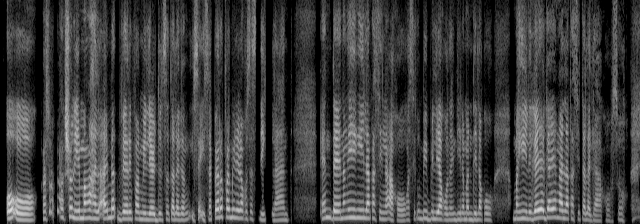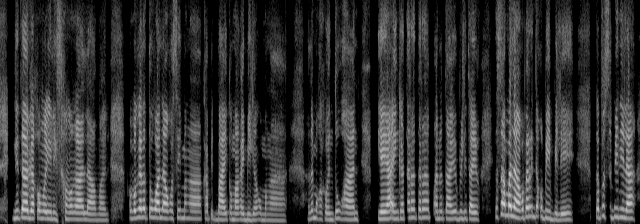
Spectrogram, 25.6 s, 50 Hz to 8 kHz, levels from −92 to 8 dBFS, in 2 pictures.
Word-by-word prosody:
Oo. 210 -6 +8
Kaso 255 - -6 0.2
actually, 305 -3 +6
yung 270 - +1
mga 275 +1 +6
hala 260 0 +3
I'm 275 +3 +3
not 310 - +3
very 245 +1 +2
familiar 230 -3 +2
dun 215 +1 -6
sa 230 - 0
talagang 220 -1 -3
isa-isa, 220 +2 -3
pero 295 +4 +2
pamilyar 295 -3 0
ako 255 - -10
sa 250 - -6
snake 215 -2 -4
plant. 205 +1 -8 0.6
And 290 +3 -4
then, 260 -1 +4
nanghihingi 290 0 +1
lang 270 -1 +2
kasi 260 -2 -5
nga 235 +1 0
ako, 190 0 -6
kasi 215 +3 -8
kung 255 0 -12
bibili 245 -1 -2
ako 220 -2 +1
na 210 - -9
hindi 220 +1 -10
naman 225 -1 -5
din 220 0 -6
ako 215 -1 -7 0.4
mahilig, 255 0 -1
gaya-gaya 290 +2 +6
nga 275 - +5
lang 255 -1 0
kasi 245 -1 -9
talaga 200 -5 -7
ko, 190 -1 -23
so 215 +6 -11 0.6
hindi 270 - -4
talaga 280 -3 +6
ako 270 +1 -5
mahilig 245 -2 -3
sa 200 - -4
mga 235 -1 -2 0.2
halaman. 205 -1 -6 0.4
Kumbaga 300 +3 +2
natuwa 300 -1 +1
lang 270 -1 +3
ako 265 - -8
kasi - - -7
yung 275 - -10
mga 260 -1 -8 0.2
kapitbahay 225 -3 -3
ko, 225 +1 -14
mga 220 0 -3
kaibigan 215 0 -9
kong 215 -1 -14
mga, 200 0 -10 0.7
alam 265 - -7
mo 270 - -8
kakwentuhan, 230 -1 -5 0.4
yayain 250 +1 +3
ka, 255 0 -7
"Tara, 290 +1 -4
tara, 295 0 -4
ano 255 0 -7
tayo, 250 0 -3
bili 255 +1 -11
tayo." 240 -2 -2 0.3
sasama 380 +4 +4
lang 285 -3 +7
ako 290 - -4
pero 325 +1 +3
hindi 345 - -4
ako 320 -2 -9
bibili. 225 -4 -5 0.4
Tapos 335 +4 -5
sabihin 300 0 -5
nila 265 0 +4
250 Hz, 200 wpm, -22 LUFS, 220-275 Hz, 0.7 s, Oo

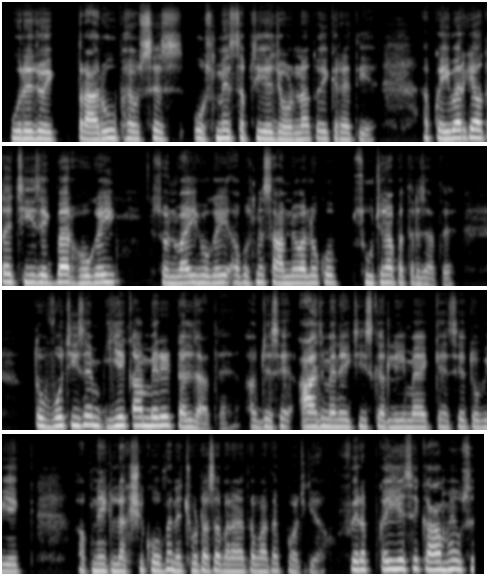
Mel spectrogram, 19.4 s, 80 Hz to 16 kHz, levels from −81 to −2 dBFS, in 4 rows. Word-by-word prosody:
पूरे 190 -1 +4
जो 190 +1 +4
एक 170 -2 0 0.2
प्रारूप 180 +1 +3
है 190 - +1
उससे 190 +3 +2 0.4
उसमें 195 +4 +1
सब 190 0 -2
चीज़ें 185 -3 +3
जोड़ना 165 0 0
तो 195 - -4
एक 185 0 -3
रहती 165 -2 -4
है। 140 - -14 0.5
अब 195 - -4
कई 185 -2 +4
बार 200 +1 +5
क्या 215 0 +4
होता 205 +1 +2
है 200 - +2
चीज़ 190 0 0
एक 180 -3 -1
बार 195 0 +7
हो 180 0 +1
गई, 195 +2 +2 0.5
सुनवाई 175 +1 +1
हो 180 -1 0
गई, 185 +1 0
अब 185 0 -5
उसमें 190 +3 -3
सामने 175 -1 +1
वालों 180 0 +1
को 190 0 -4 0.3
सूचना 190 +1 0
पत्र 180 -1 -6
जाता 145 -2 -10
है। 150 - -16 0.7
तो 215 - +2
वो 195 +4 +2
चीज़ें 220 +2 +2 0.2
ये 205 +4 +5
काम 210 -1 +4
मेरे 210 +1 +5
टल 175 -1 0
जाते 135 -2 -7
हैं। 180 +9 -24
अब 180 - -7
जैसे 185 0 -2
आज 185 +1 +5
मैंने 180 -1 +1
एक 170 - -6
चीज़ 180 -4 -2
कर 175 -2 -3
ली, 170 +1 -2
मैं 170 -1 -1
कैसे 175 0 -6
तो 170 - -6
भी 170 0 -3
एक 165 -1 -10 0.5
अपने 180 0 -1
एक 175 - -3
लक्ष्य 175 +3 0
को 195 -3 -1
मैंने 195 -5 0
छोटा-सा 185 +1 -2
बनाया 170 -1 -2
था, 180 - -5
वहाँ 170 -1 -4
तक 185 0 -7
पहुँच 160 -3 -10
गया। 155 -1 -15 0.3
फिर 215 -2 +1
अब 210 -1 -1
कई 225 0 +3
ऐसे 230 +1 0
काम 210 -2 +3
हैं 220 - +3
उस 210 0 -3
180 Hz, 240 wpm, -22 LUFS, 170-195 Hz, 0.7 s, बार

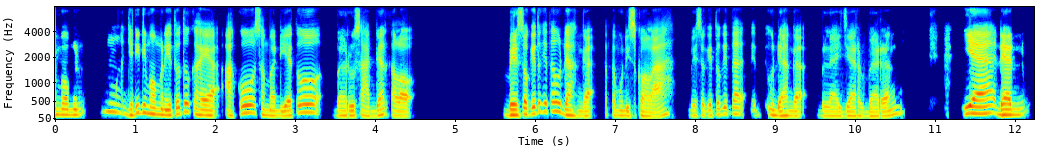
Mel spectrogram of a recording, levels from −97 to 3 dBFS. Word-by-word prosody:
momen 145 0 0 0.2
mmm, 225 -5 -6
jadi 140 +4 -1
di - - 0
momen 155 -4 +2
itu, 165 +4 0
tuh, 225 - +3
kayak 135 -5 +2
aku 185 +11 +2
sama 145 -8 -3
dia, 125 +1 +1
tuh, 210 +3 +1
baru 125 +1 -1
sadar 130 +4 -2
kalau 120 -5 0 1.2
besok 140 +5 +4
itu - - -2
kita 235 +2 0
udah 180 - +2
nggak 120 0 -3 0.2
ketemu 130 -1 -6
di 115 - 0
sekolah, 110 +2 0 0.3
besok 130 +1 -6
itu - - -4
kita 170 -1 -2
ed 130 +2 -16
udah 125 -4 +1
nggak 120 - -2 0.2
belajar 115 -1 -3
bareng. 115 +9 -3 0.7
Iya, 180 +1 +6
dan 145 +1 +5
140 Hz, 160 wpm, -24 LUFS, 120-170 Hz, 1.2 s, Iya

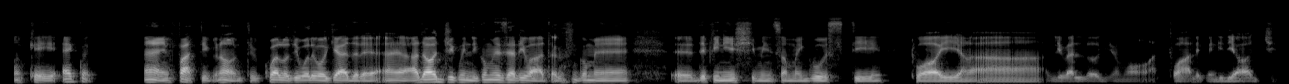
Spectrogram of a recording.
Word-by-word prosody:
Okay, 95 0 -2
e 130 0 +1
quin - - -7 0.5
eh, 110 -2 +4
infatti, 95 0 +1
no, 90 +1 0
t 95 0 -9
quello 105 -1 +4
ti 100 - -2
volevo 95 0 +3
chiedere. 90 -2 +3
Ehm, 95 -1 +1
ad 95 +5 +5
oggi, 115 -1 +7
quindi, 100 -3 -1
come 110 +2 0
sei 105 0 +3
arrivata? 95 -5 +2
C 90 +6 -8
come 90 -1 -2 0.4
ehm, 85 - -2
definiscimi, 95 0 -2
insomma, 85 0 -5
i - - -5
gusti 85 -1 -3 0.2
tuoi 80 0 +3
a 75 -2 -5
livello, 80 0 -8
diciamo, 75 -1 -18
attuale, - - -8
quindi 75 0 -14
di 75 0 -4
oggi. - - -7
90 Hz, 155 wpm, -27 LUFS, 85-95 Hz, 0.5 s, oggi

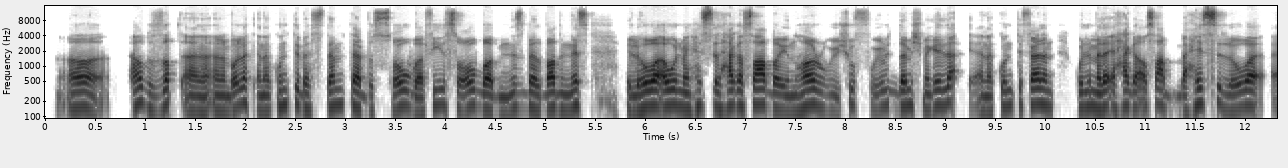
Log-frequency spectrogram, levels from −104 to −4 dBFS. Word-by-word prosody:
آه، 150 +1 0 0.2
آه - - +3
بالضبط، 175 +2 -3
أنا 130 0 -2
أنا 130 - -2
باقول 130 - -1
لك 190 - -3
أنا 130 0 -3
كنت 170 +6 -8
باستمتع 160 +1 -1
بالصعوبة، 135 +1 -2
في 170 +8 -10
صعوبة 155 -2 +2
بالنسبة 145 +4 -3
لبعض 145 +2 +3
الناس، 155 +4 -3 0.4
اللي 135 +1 -3
هو 165 +2 +7
أول 165 +1 +4
ما 150 - 0
يحِسّ 155 +2 -1
الحاجة 165 +1 +2
صعبة 175 -2 +5
ينهار، 150 +6 +2
ويشوف 135 +5 -12
ويقول 155 +3 -11
ده 165 - +3
مش 170 -3 -10
مجالي، 165 +4 -3
لأ، 200 - 0
أنا 125 -1 -6
كنت 165 +5 -9
فعلًا 175 -1 +2 0.2
كُلّ 155 +2 -5
ما 150 - +1
ألاقي 160 - +2
حاجة 165 -1 +1
أصعب، 185 +8 0
باحِسّ 180 +1 +3
اللي 135 -7 -5
هو 165 - +2
160 Hz, 200 wpm, -23 LUFS, 140-170 Hz, 0.4 s, هو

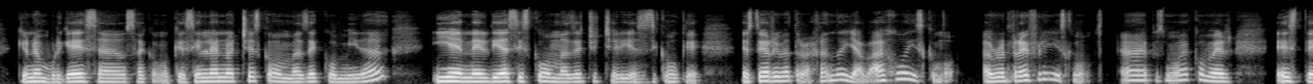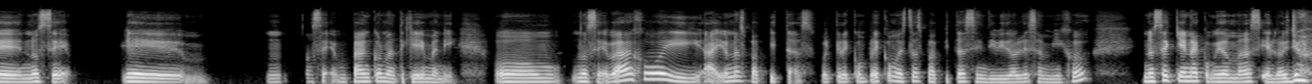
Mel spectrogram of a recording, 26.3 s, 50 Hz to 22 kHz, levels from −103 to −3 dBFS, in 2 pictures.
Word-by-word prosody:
que - - -3
una 185 +1 +5
hamburguesa, 170 0 +2
o - - -3
sea, 165 0 -6
como - - -7
que - - -3
si 155 - -3
en 185 +1 +3
la 190 0 +4
noche 190 +2 0
es 200 0 -6
como 180 -2 0
más 160 -1 -1
de 180 0 +1
comida, 170 - -1 0.5
y 195 +1 +6
en 185 -1 +7
el 180 -1 +6
día 185 +1 +7
sí 190 - -4
es 185 - -7
como 190 - +1
más 165 -1 -1
de 175 0 -1
chucherías, 165 -4 -5
así 170 - -12
como 170 -1 -4
que - - -6 0.4
estoy 180 +4 +3
arriba 205 0 +2
trabajando 225 +6 -3
y 215 -7 +2
bajo, 285 +10 0
y - - -1
es 220 - -9
como - - -9 0.2
abro 185 +2 +2
el 195 - -4
refri 240 +6 -1
y - - -1
es - - -8
como: - - -8 0.2
"Ay, 235 +1 -2
pues 230 -4 -16
me 115 - -3
voy - - -1
a 255 - -7
comer, 190 -8 +1 0.4
este, 175 -4 +3
no 175 +3 +1
sé, 175 -2 -1 0.5
eh, 170 -3 +5
mm, - - -16 0.8
no 170 - -16
sé, 165 - -9
un 165 - -11
pan 180 +1 +1
con 185 0 0
mantequilla 165 0 -2
de - - +1
maní", 160 -2 -6 0.4
o 170 0 +1
no 180 0 0
sé, 175 - -3
bajo 275 +4 +5
y: 185 -9 -1
"Ay - - -1
unas 205 +1 -2
papitas", 170 -1 -8
porque 165 0 -7
le 165 - -2
compré 175 - -2
como 195 - -2
estas 190 +2 -3
papitas 175 +1 -4
individuales 155 +1 -3
a 160 - -5
mi 150 0 -6
hijo, 205 - -3 0.5
no 190 0 +3
sé 225 +3 +1
quién 205 -3 +3
ha 200 - +3
comido 170 -1 +2
más, 175 +2 -1
si - - -3
él 155 - 0
o - - +2
yo, 240 +8 +6
180 Hz, 205 wpm, -22 LUFS, 165-200 Hz, 0.8 s, en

